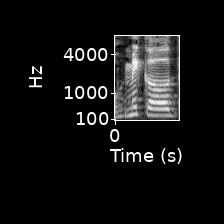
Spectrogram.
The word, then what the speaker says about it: Mickle: Mickle. – Rhymes with Zickle. M-I-C-K-L-E.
